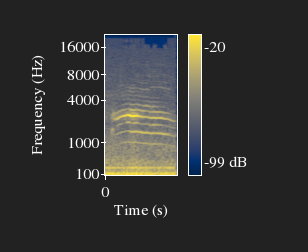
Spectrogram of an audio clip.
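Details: A friendly neighborhood domestic cat, rubbing against a person's leg, meows in reply to being called: one short, soft, tonal meow that rises then slowly falls, in a quiet setting.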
